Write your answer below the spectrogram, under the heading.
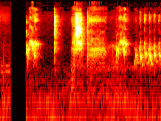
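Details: Pet budgerigar talking after a brief cut of silence: raspy imitated syllables, a loud hissing squawk, then a run of quick warbling chirps near the end.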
